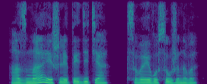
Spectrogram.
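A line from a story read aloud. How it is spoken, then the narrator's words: Purring. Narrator (Russian): мурлыкнула незнакомка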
